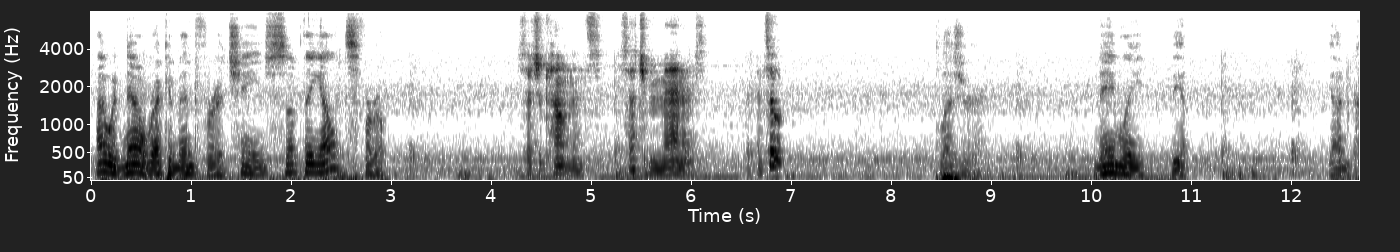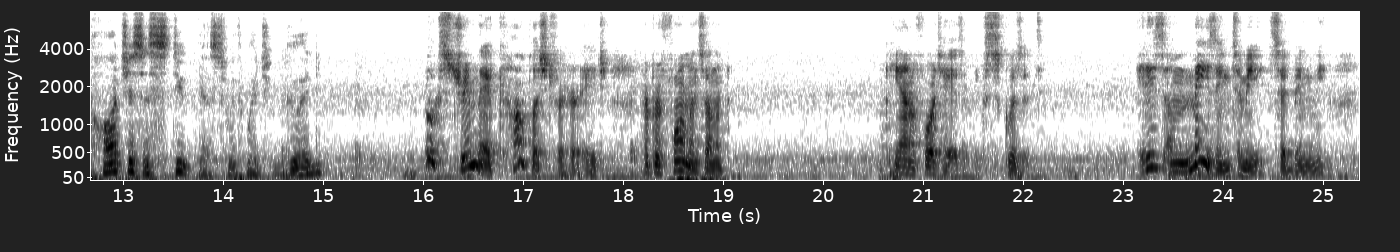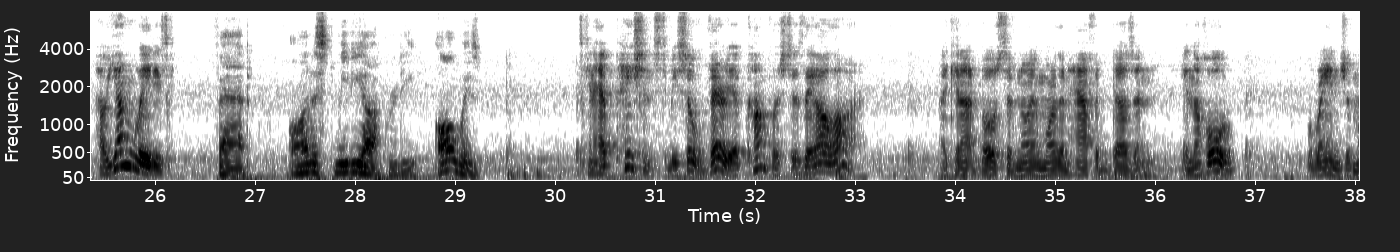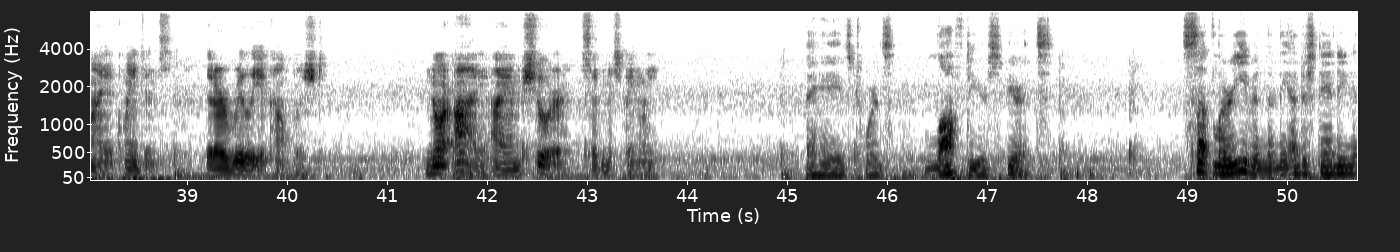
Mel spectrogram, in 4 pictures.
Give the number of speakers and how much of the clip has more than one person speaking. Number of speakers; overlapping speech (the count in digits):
2, no overlap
